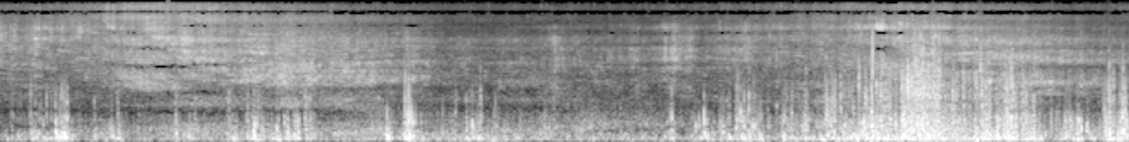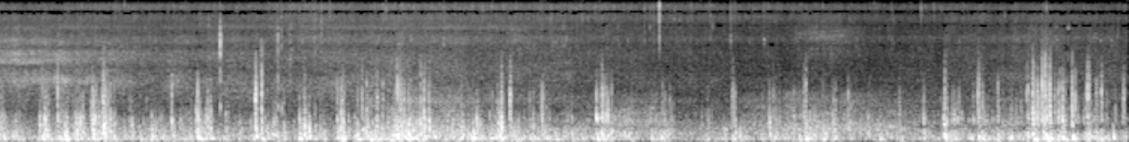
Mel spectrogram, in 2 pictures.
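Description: Gusting wind buffeting the microphone: a low, uneven noise that swells about twelve seconds in and again later.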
